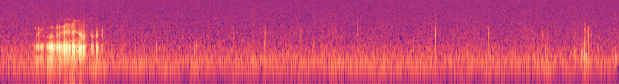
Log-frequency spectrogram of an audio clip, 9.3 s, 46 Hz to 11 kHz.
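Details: Stomach noises reportedly going non-stop for 10 minutes: a short gurgling rumble followed by scattered faint clicks and gurgles against a quiet background; ordinary stomach rumbling (borborygmi).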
